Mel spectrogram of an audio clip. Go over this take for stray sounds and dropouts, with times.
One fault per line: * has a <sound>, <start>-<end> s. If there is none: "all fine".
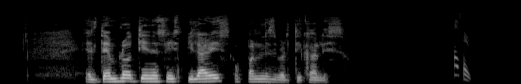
* has a chirp, 4.5-4.7 s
